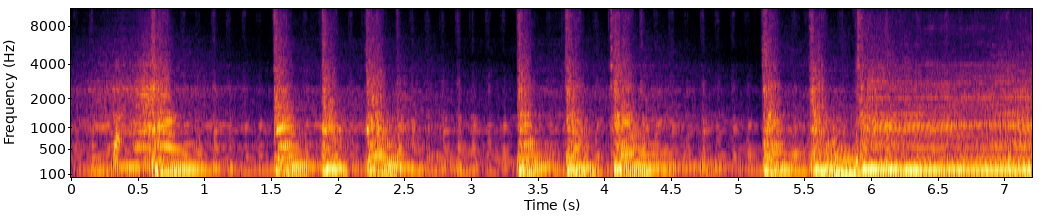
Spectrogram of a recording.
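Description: Driving rock instrumental cover from a 2018 album, played on bowed cellos, with loud percussive stabs hitting in a punchy, syncopated rhythm over sustained low string tones, full, no voices.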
